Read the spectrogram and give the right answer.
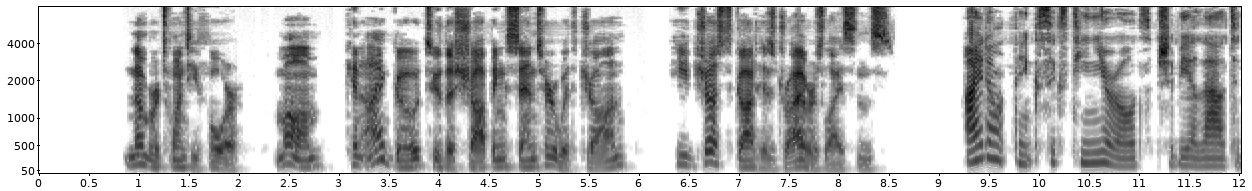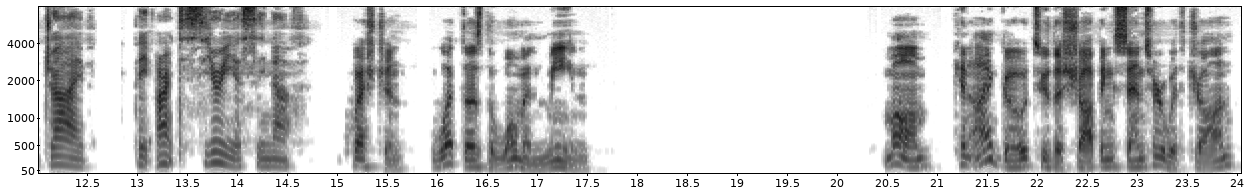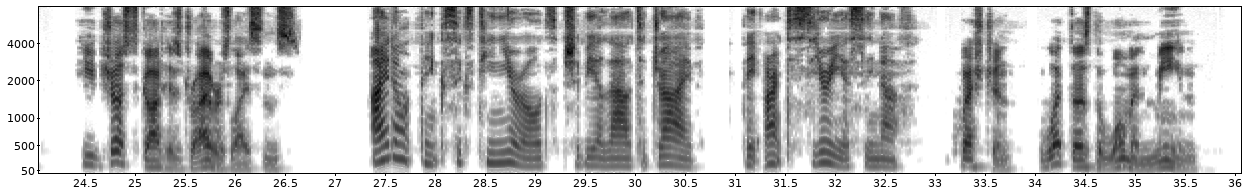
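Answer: She doesn't want him to go with John, because 16-year-olds shouldn't drive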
